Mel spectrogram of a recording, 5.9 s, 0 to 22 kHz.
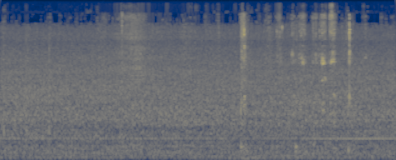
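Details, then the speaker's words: Vintage Rainbow D2 canister vacuum, motor running partly disassembled with shroud off: harsh, gritty steady roar with constant hum, sounds really bad; motor bearing failure, seals possibly never serviced. "So this thing sounds really bad."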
